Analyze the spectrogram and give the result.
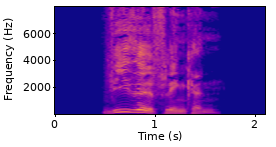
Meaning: inflection of wieselflink: 1. strong genitive masculine/neuter singular 2. weak/mixed genitive/dative all-gender singular 3. strong/weak/mixed accusative masculine singular 4. strong dative plural
- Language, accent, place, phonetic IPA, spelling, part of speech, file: German, Germany, Berlin, [ˈviːzl̩ˌflɪŋkn̩], wieselflinken, adjective, De-wieselflinken.ogg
